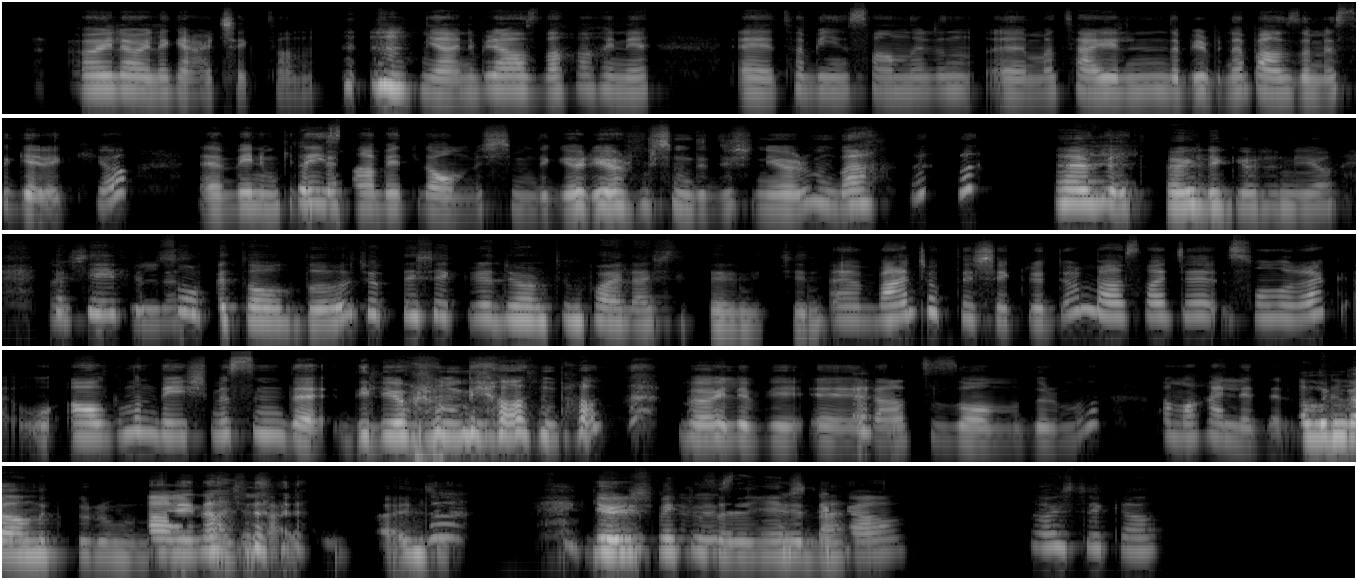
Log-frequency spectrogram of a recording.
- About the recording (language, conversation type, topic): Turkish, podcast, Okundu bildirimi seni rahatsız eder mi?
- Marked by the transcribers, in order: tapping; throat clearing; other background noise; laughing while speaking: "görüyorum"; chuckle; laughing while speaking: "diliyorum bir yandan"; chuckle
